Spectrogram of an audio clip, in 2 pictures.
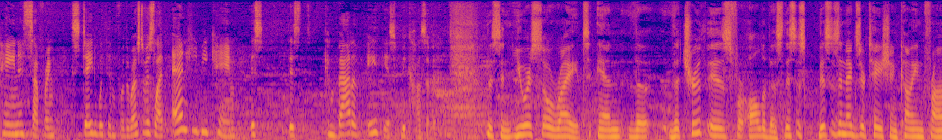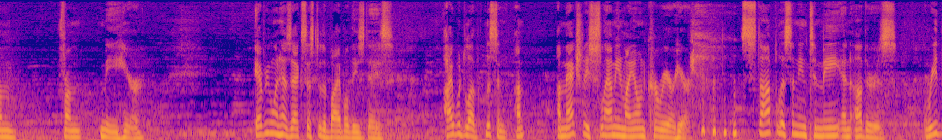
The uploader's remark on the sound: Recorded from the National Religious Broadcasters Convention. Nashville, TN.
